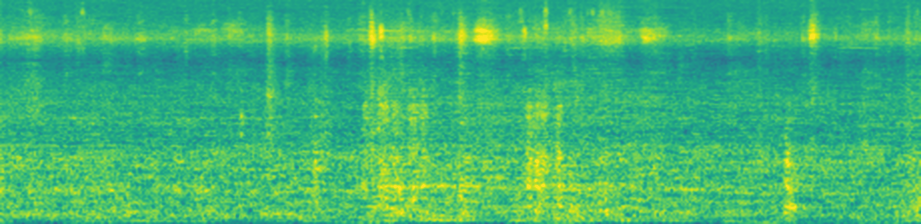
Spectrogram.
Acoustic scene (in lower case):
bus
